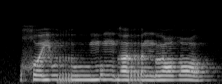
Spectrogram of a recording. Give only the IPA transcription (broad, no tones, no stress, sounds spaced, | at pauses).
χʷ e j u r uː m o ŋ ɡ ɐ r ɐ ŋ ɵː ðˤ o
